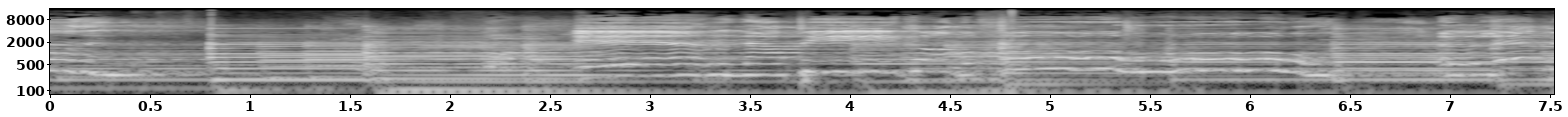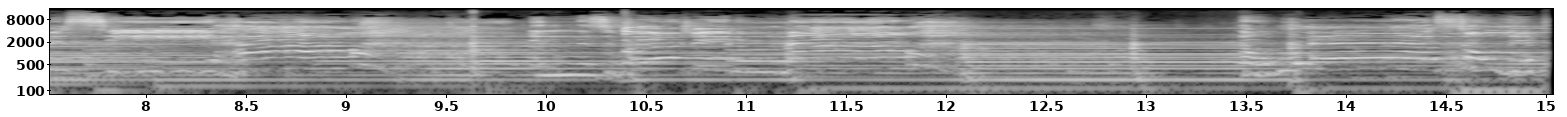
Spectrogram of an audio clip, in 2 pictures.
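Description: Live band music: women singing, with vibrato, over a keyboard and guitar.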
